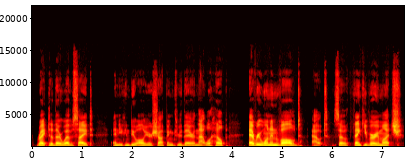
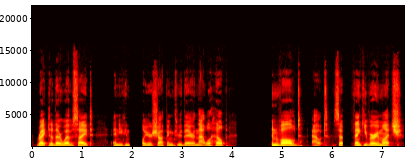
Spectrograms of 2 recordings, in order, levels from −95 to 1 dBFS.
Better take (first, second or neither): first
